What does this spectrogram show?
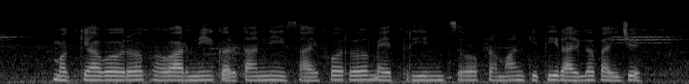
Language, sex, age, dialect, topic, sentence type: Marathi, female, 31-35, Varhadi, agriculture, question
